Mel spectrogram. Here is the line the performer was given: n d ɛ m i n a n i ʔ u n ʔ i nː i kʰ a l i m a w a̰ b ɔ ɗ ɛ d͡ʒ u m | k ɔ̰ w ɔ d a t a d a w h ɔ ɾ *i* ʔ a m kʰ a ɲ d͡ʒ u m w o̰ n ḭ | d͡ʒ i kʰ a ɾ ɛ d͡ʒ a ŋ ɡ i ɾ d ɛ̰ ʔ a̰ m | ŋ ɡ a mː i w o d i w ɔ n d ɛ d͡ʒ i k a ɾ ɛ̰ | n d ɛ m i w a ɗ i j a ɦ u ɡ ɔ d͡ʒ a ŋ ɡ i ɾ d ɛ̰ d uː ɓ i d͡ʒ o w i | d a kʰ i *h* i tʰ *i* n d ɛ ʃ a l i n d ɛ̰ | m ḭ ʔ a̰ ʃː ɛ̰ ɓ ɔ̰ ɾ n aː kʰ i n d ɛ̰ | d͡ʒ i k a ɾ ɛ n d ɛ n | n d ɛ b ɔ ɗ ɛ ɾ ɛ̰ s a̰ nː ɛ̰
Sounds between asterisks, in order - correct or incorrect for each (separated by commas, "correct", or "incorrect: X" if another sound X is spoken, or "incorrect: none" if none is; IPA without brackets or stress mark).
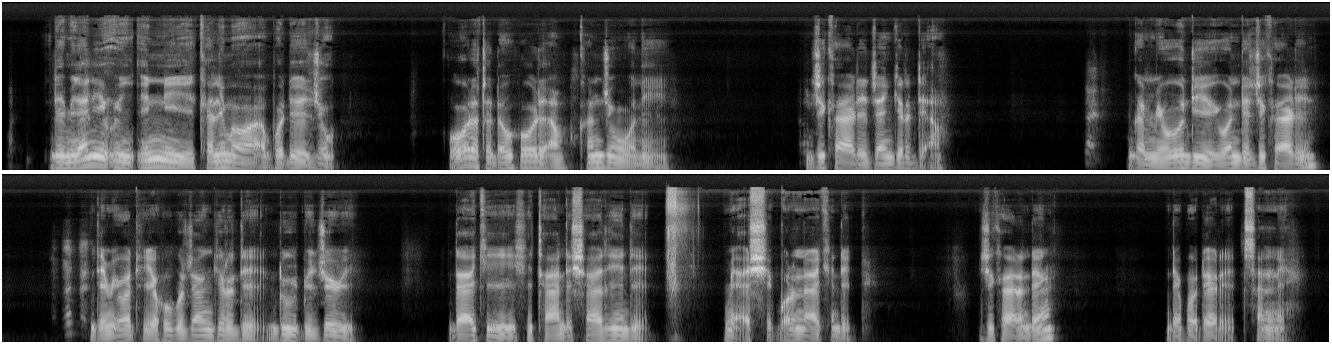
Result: incorrect: ɛ, correct, incorrect: a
